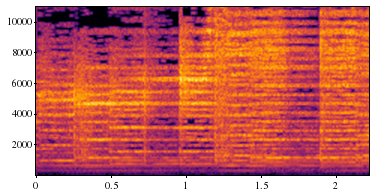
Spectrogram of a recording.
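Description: Instrumental music played through a smartphone's rear loudspeaker (Alcatel A3 XL), a melody of changing notes with thin sound and little bass.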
